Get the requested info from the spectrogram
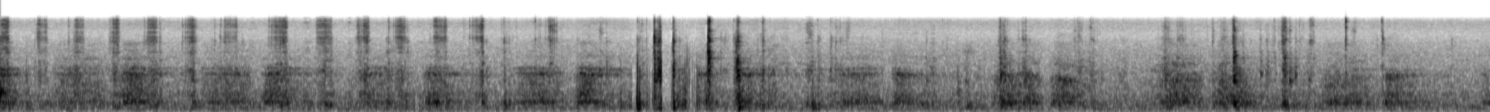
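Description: Ratchet wrench clicking in short, even runs of about three clicks a second as a freshly loosened bolt behind the rear brake rotor is backed out. A few sharper metallic clicks come about six to seven seconds in.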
